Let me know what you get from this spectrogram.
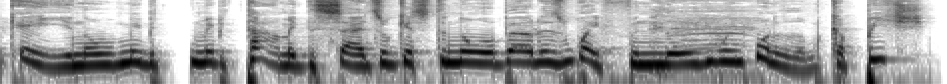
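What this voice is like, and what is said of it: Put-on accent. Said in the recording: “I did a fucking accent ... such a fun accent”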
